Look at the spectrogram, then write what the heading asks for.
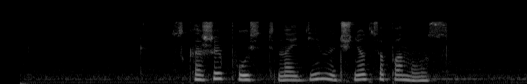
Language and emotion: Russian, neutral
